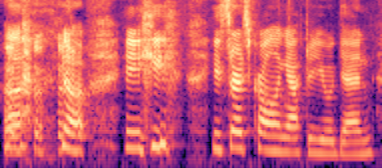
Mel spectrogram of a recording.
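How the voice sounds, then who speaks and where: A woman's voice: on the high side, measured pace, pushed and bright, low-quality recording. A woman co-hosting a video game podcast, talking loosely with many fillers and laughs. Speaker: podcast co-host. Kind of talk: casual game review chat.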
